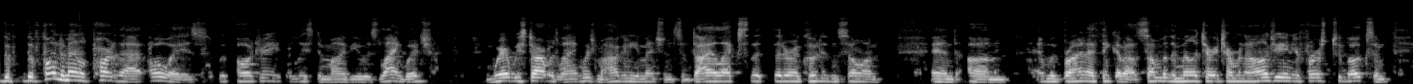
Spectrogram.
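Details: Adult male speaker; Normal conversational speech.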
